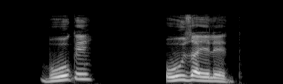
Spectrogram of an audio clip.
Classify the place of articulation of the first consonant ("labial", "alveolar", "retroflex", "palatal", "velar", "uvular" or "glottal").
labial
